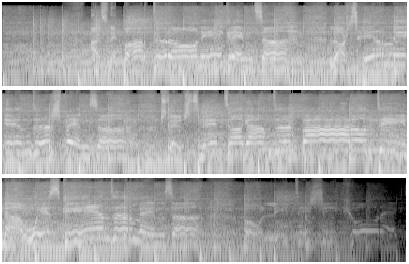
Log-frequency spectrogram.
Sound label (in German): gesang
